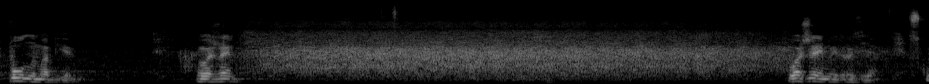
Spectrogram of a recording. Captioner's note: applause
